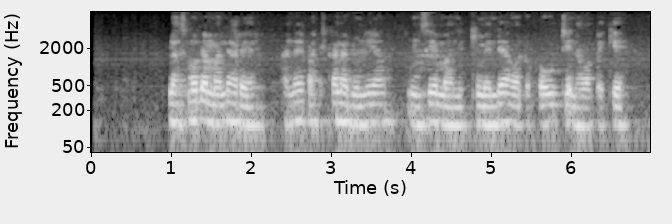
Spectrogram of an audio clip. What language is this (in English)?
Swahili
